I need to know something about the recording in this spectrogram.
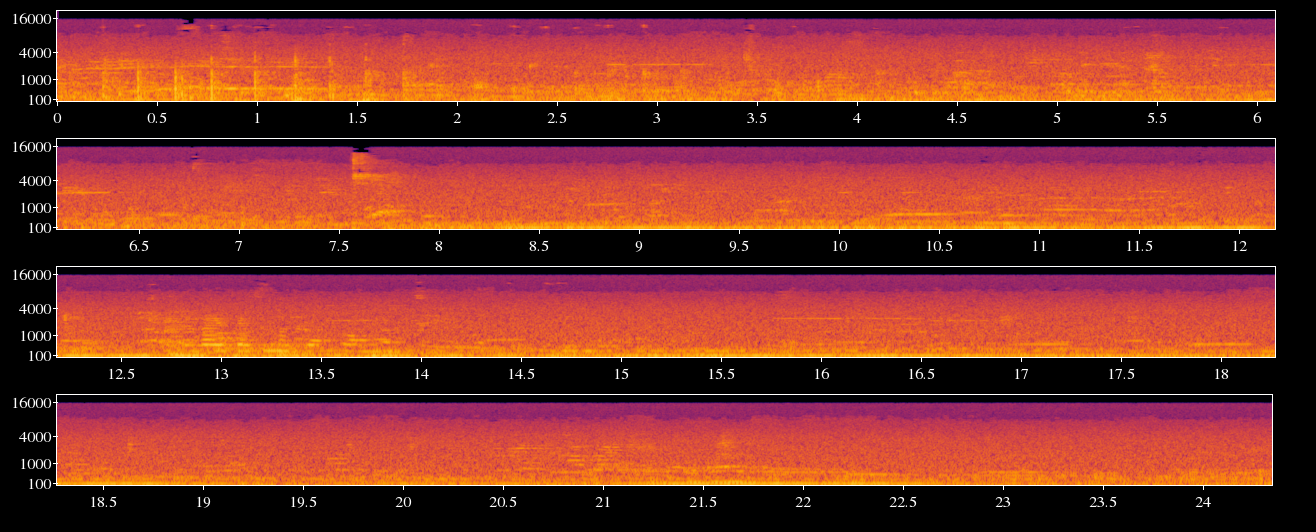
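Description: Suitcase wheels roll on a hard floor.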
